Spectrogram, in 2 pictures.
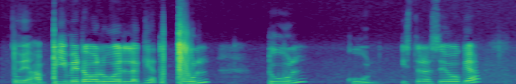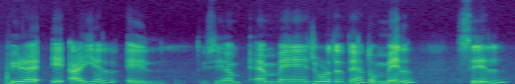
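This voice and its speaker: A woman teacher with an Indian accent giving a recorded lesson, patiently spelling out words letter by letter and mixing Hindi with English. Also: medium pitch. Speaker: school teacher. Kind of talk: recorded online class lesson. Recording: slightly dull lo-fi audio with faint noise.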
